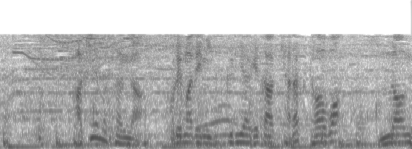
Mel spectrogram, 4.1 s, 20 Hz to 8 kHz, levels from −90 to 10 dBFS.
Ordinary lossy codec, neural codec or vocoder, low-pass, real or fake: AAC, 16 kbps; none; 7.2 kHz; real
